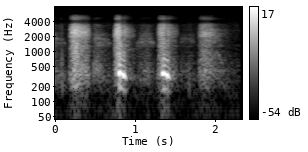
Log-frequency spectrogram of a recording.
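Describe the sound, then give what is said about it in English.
Four forceful breaths blown out through the mouth during a breathing exercise, each a loud rushing burst of air separated by short pauses in a steady rhythm, with no talking. “we're going to take a deep breath in, and then through the mouth we're going to do a series of expulsions.”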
